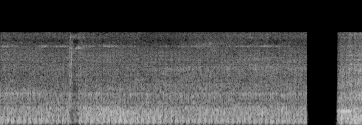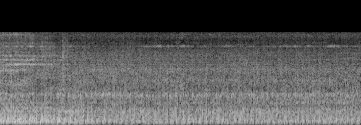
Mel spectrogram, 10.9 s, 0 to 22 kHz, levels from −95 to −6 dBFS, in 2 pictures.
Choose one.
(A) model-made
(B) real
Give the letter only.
A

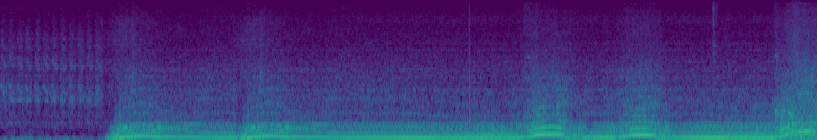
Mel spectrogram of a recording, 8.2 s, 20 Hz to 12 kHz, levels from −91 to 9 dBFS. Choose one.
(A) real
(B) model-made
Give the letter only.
A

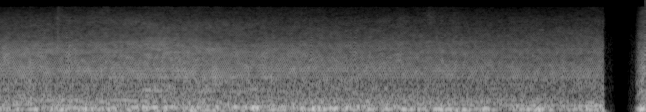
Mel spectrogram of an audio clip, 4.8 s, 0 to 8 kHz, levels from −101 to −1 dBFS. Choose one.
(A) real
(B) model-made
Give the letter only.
B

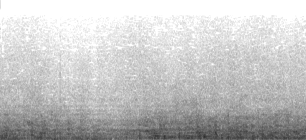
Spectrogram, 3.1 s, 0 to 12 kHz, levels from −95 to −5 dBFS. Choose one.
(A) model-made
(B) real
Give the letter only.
A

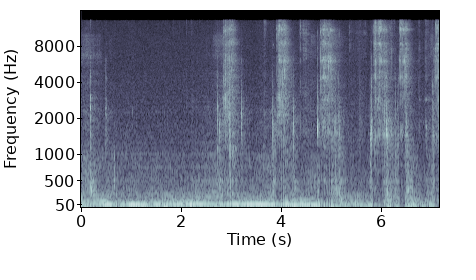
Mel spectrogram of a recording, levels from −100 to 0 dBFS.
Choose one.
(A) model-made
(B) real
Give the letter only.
B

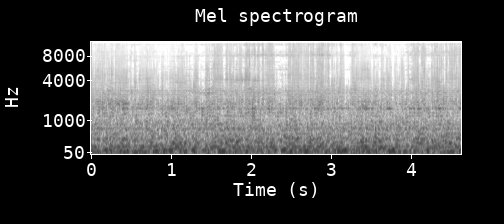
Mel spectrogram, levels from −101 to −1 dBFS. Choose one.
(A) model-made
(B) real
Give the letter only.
A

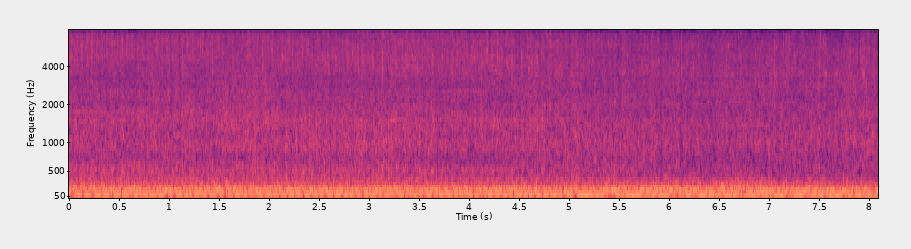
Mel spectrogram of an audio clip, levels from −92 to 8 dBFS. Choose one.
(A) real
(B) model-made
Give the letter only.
A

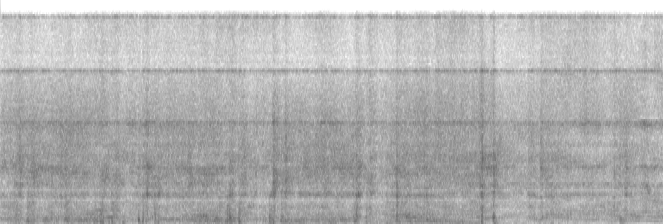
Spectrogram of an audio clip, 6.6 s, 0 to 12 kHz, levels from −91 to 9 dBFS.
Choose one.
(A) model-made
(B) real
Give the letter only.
A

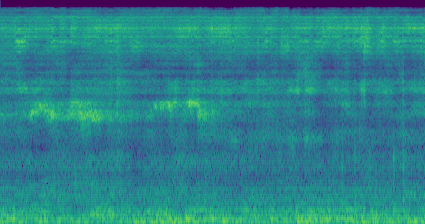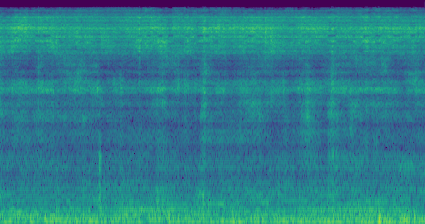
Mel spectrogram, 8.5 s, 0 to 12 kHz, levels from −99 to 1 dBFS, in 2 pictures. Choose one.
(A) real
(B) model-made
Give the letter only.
B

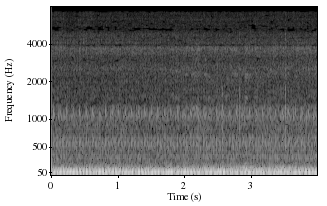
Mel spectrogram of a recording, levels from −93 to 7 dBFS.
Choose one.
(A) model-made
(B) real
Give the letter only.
B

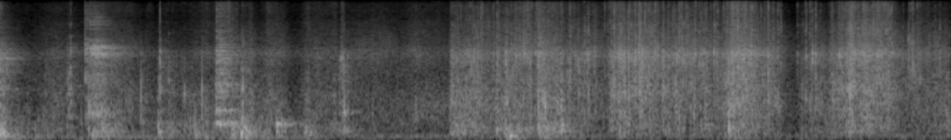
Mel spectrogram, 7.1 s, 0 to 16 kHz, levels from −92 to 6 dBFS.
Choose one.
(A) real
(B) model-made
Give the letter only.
A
